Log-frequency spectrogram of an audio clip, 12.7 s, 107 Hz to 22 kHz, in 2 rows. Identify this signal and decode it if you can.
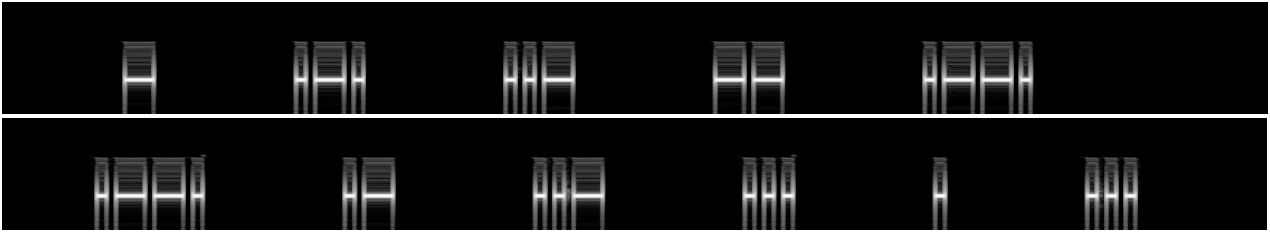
Morse code, heard as a keyed tone, about 25 wpm, spaced as for 10 wpm, 550 Hz. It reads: TRUMP PAUSES
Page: news headlines in morse code at 10 wpm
